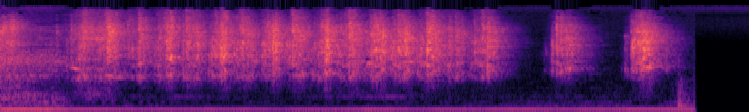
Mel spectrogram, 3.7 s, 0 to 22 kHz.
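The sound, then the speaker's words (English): A handful of nine eight-sided dice, rolled for a sleep spell cast at 3rd level, rattles and clatters steadily for about two seconds, followed by two short bursts of clicking as they settle, over a low steady hum. The roll comes up mostly 8s and 7s, totalling 55. “That's a really good roll.”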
